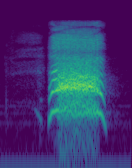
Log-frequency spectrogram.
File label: Screem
